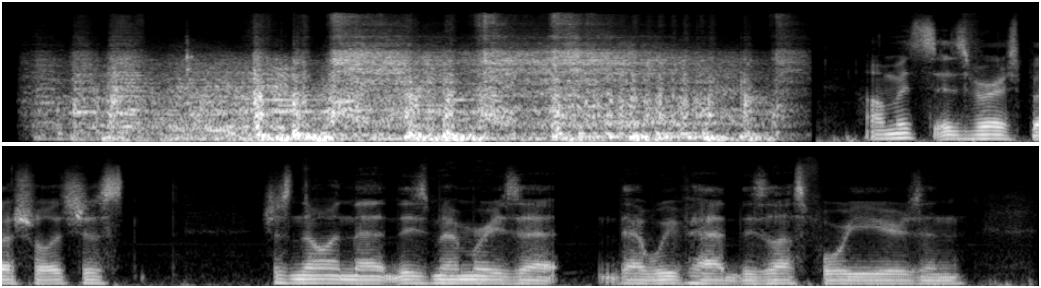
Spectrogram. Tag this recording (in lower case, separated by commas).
music, speech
